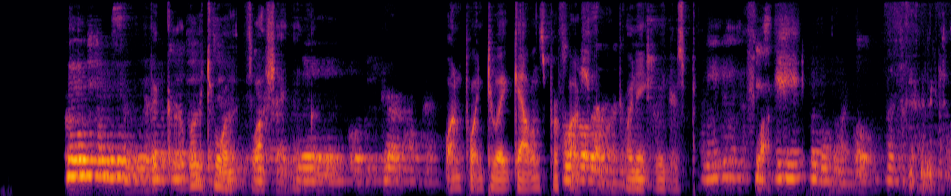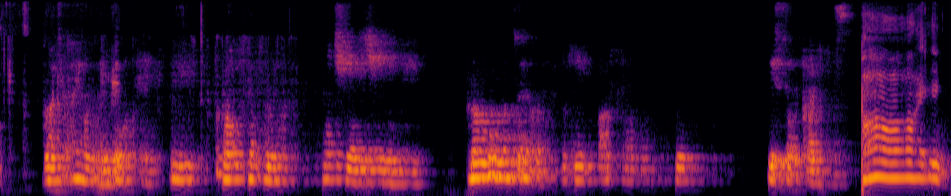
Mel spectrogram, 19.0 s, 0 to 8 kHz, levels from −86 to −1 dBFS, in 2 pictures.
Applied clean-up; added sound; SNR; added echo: neural mask model DeepFilterNet 3.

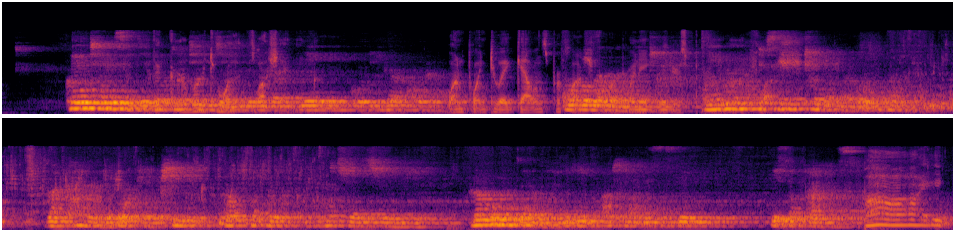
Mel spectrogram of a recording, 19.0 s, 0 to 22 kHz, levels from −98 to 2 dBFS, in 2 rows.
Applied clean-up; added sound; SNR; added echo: neural separator model SepFormer DNS4.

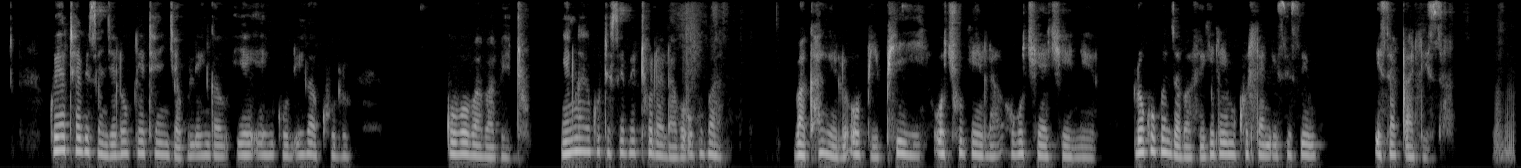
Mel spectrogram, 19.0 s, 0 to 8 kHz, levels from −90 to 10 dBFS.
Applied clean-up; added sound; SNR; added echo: none; none; none; none.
